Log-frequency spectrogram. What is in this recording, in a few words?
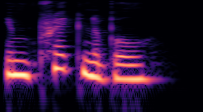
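"impregnable", British English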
